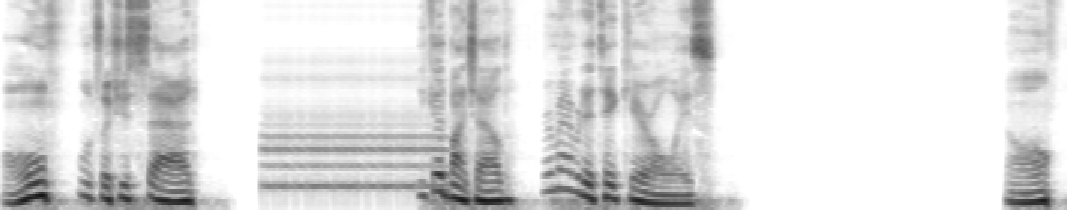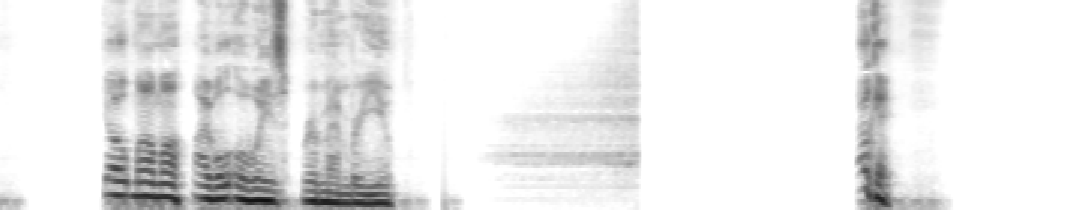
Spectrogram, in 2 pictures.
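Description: A young man talks animatedly into a close microphone.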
